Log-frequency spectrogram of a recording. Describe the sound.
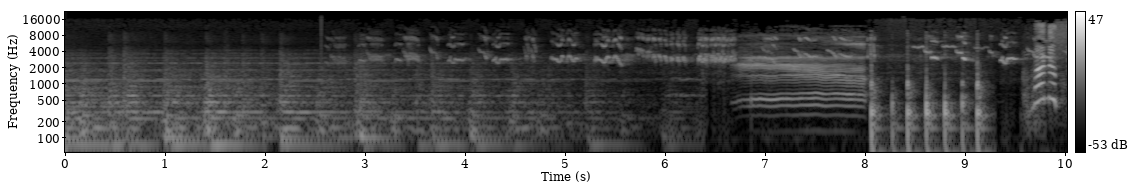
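A quick series of about six firm knocks on a wooden door rings out near the end, following a stretch of soft music and a brief voice.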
